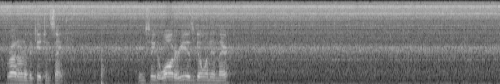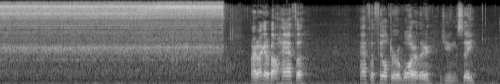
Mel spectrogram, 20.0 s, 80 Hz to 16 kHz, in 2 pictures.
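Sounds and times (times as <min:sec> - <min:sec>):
faucet running into funnel: 0:00.0 - 0:14.7.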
